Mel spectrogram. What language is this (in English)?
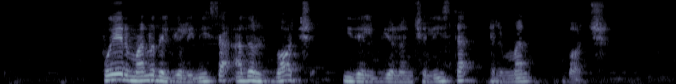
Spanish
